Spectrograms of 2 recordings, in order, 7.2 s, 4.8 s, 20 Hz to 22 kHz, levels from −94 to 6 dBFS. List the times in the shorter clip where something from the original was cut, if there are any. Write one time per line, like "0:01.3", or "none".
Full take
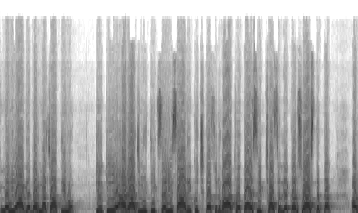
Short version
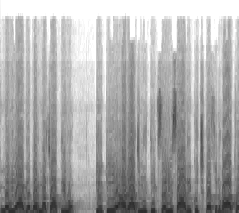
none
